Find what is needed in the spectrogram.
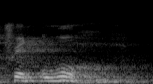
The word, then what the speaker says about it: Triduum: And so we went through it, and it's T-R-I-D-U-U-M. So one way to pronounce it is Triduum, which is just not right. I've always pronounced it Triduum. And if I say it quick and with conviction, most people don't know that I may be pronouncing it wrong.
